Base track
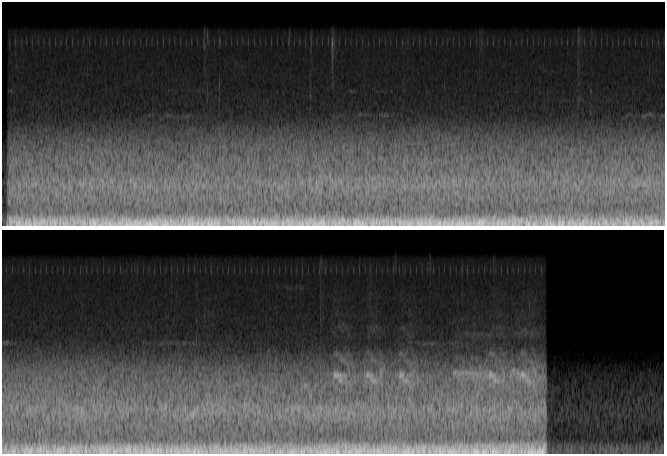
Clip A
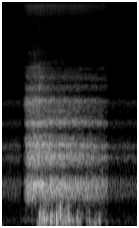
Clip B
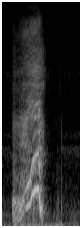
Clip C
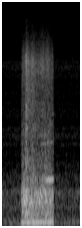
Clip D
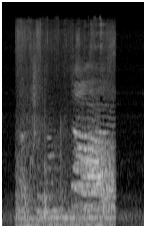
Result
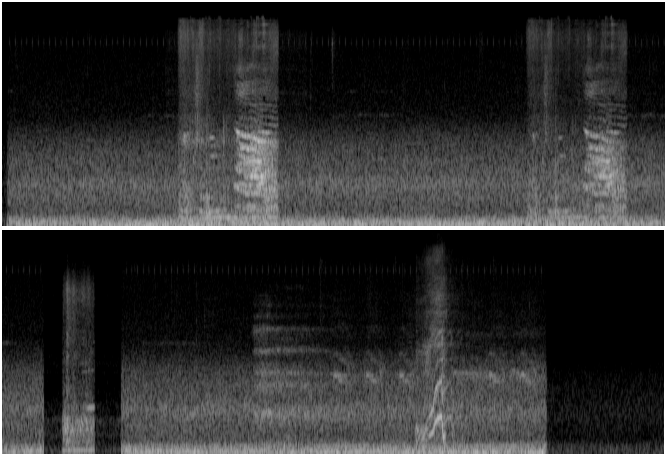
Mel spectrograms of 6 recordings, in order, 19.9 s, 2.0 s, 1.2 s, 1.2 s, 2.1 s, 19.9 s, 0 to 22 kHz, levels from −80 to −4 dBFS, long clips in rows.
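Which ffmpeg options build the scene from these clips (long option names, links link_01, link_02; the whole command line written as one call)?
ffmpeg -i bed.wav -i cue0.wav -i cue1.wav -i cue2.wav -i cue3.wav -filter_complex "[4:a]asplit=2[link_01][link_02];[0:a]volume=-10dB[link_03];[link_01]equalizer=frequency=1700:width=6.1:gain=9[link_04];[2:a]aecho=1:1:142|284|426|568:0.2|0.0838|0.0352|0.0148[link_05];[link_03]asplit=2[link_06][link_07];[link_06]atrim=end=10.564[link_08];[3:a]atrim=end=1.17,asetpts=PTS-STARTPTS,volume=-7dB[link_09];[link_07]atrim=start=11.726[link_10];[link_04]atrim=end=2.13,asetpts=PTS-STARTPTS,volume=-1dB,afade=type=in:duration=0.004:curve=hsin,afade=type=out:start_time=2.126:duration=0.004:curve=hsin,adelay=2440[link_11];[link_02]atrim=end=2.13,asetpts=PTS-STARTPTS,volume=-5dB,afade=type=in:duration=0.004:curve=hsin,afade=type=out:start_time=2.126:duration=0.004:curve=hsin,adelay=7670[link_12];[1:a]atrim=end=2.03,asetpts=PTS-STARTPTS,volume=-13.5dB,afade=type=in:duration=0.004:curve=hsin,afade=type=out:start_time=2.026:duration=0.004:curve=hsin,adelay=13360[link_13];[link_05]atrim=end=1.17,asetpts=PTS-STARTPTS,volume=-3.5dB,afade=type=in:duration=0.004:curve=hsin,afade=type=out:start_time=1.166:duration=0.004:curve=hsin,adelay=15990[link_14];[link_08][link_09]acrossfade=duration=0.004:curve1=hsin:curve2=hsin[link_15];[link_15][link_10]acrossfade=duration=0.004:curve1=hsin:curve2=hsin[link_16];[link_16][link_11][link_12][link_13][link_14]amix=inputs=5:normalize=0" out.wav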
